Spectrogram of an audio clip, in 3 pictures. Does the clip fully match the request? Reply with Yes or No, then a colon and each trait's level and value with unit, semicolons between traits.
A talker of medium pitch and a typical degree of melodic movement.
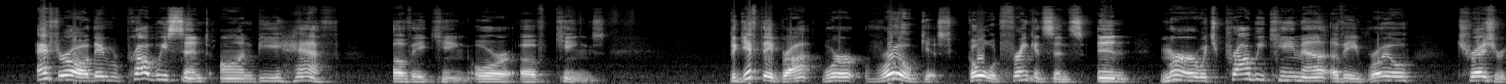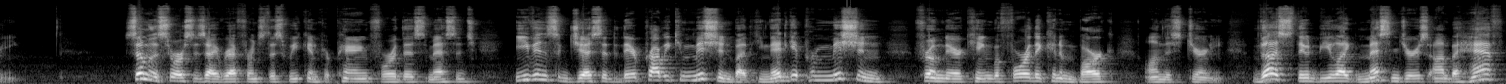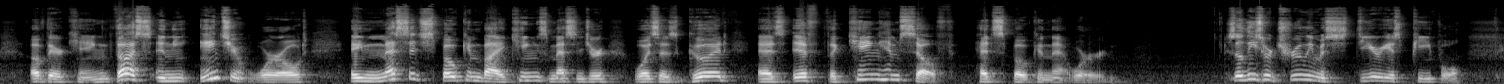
No: medium, 155 Hz; wide, 7.3 semitones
